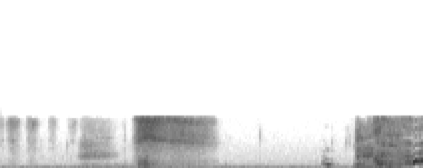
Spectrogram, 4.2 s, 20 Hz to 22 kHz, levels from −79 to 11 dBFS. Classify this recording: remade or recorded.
recorded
